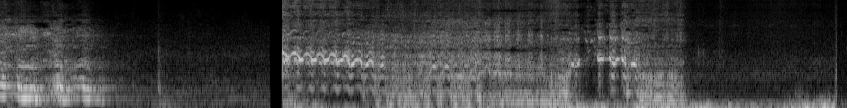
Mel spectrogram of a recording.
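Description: A horse opens with a shaky, trembling whinny that rises and falls in pitch. A second, louder and shriller neigh follows, overlapping with people laughing, shouting and talking.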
